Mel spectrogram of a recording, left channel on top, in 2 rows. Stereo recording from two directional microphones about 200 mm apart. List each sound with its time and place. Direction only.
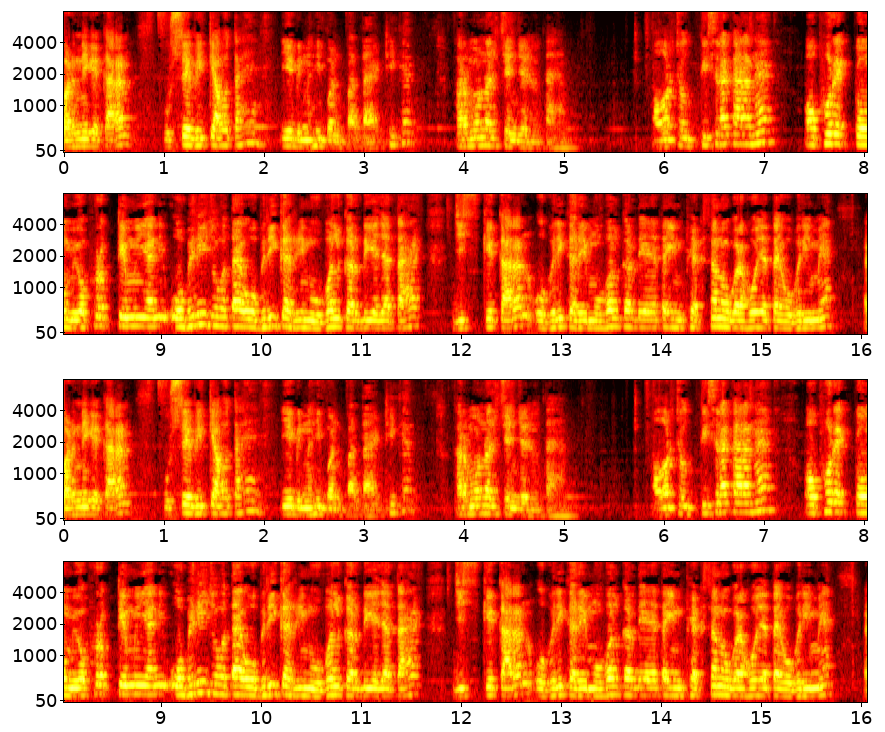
0.0 s a man's voice: 15° left (ahead or behind)
5.9 s speech: 15° left (ahead or behind)
9.2 s a man's voice: 10° left (ahead or behind)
